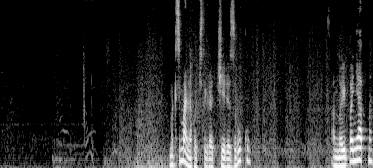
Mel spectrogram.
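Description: Magic spells crackle and whoosh in a battle.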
